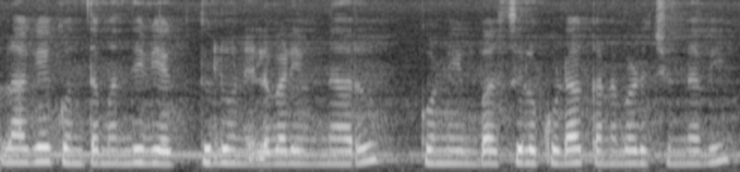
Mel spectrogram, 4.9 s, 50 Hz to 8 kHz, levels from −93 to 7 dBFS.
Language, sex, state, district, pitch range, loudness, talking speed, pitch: Telugu, female, Telangana, Hyderabad, 215-230 Hz, -16 LUFS, 110 wpm, 220 Hz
